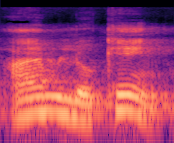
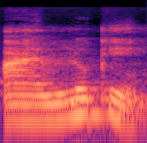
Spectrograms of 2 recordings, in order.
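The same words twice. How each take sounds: First: "I am looking" with "I am" said as two full separate words; full form, "am" fully sounded. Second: "I am looking" said as contracted "I'm looking", one syllable; contracted form, "I'm" run into "looking"; short form. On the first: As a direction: say "I am" uncontracted, each word clear. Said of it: "एक तरफ full form है". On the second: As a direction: squeeze "I am" into a quick "I'm". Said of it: "एक तरफ short form है". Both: Shown as a demonstration.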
